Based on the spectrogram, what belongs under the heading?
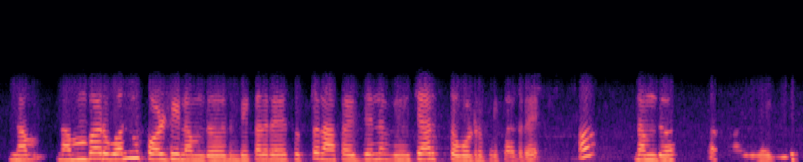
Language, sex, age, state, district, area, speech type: Kannada, female, 30-45, Karnataka, Bellary, rural, conversation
